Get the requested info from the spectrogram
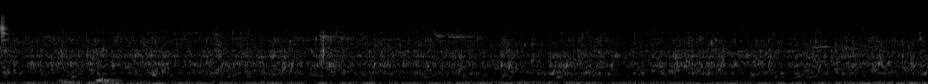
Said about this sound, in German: Und es existiert immer mehr und mehr nur dieser Moment und das Plätschern des Wassers. Und dieses Plätschern, Fließen breitet sich nun immer mehr aus, über deinen Körper hinaus.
